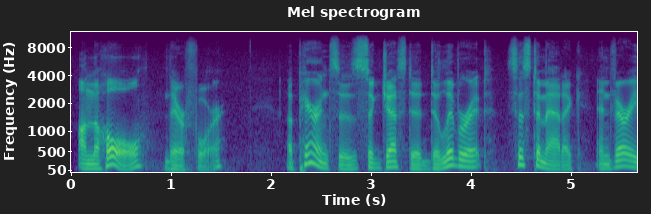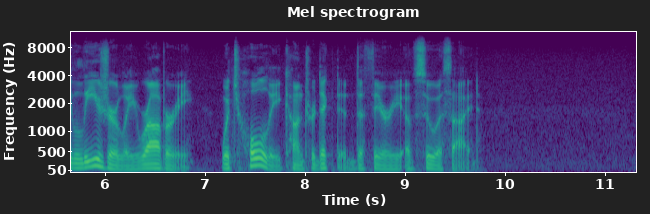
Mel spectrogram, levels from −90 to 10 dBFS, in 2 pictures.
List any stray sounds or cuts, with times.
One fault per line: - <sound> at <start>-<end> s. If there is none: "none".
none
